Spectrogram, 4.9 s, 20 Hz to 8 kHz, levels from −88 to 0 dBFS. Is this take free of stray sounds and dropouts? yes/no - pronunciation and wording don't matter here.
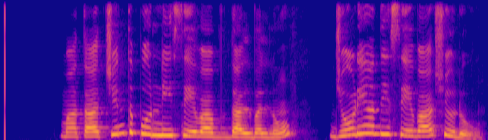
yes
